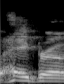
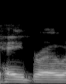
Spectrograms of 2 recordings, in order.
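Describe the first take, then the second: First: Higher and louder, breezy American bro; casual bro greeting. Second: Said in the usual way. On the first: Retold or imitated. Trainee spy copying American slang, casual bro greeting. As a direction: toss it off like a laid-back American buddy. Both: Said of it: "you know exactly when to say".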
